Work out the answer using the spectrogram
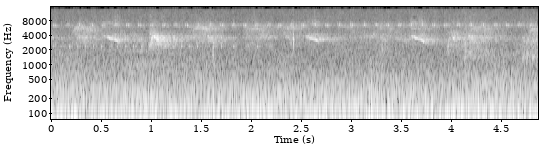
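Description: Birds chirping: short falling calls about once a second, over a steady, very rapid high-pitched ticking and a low background hum.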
